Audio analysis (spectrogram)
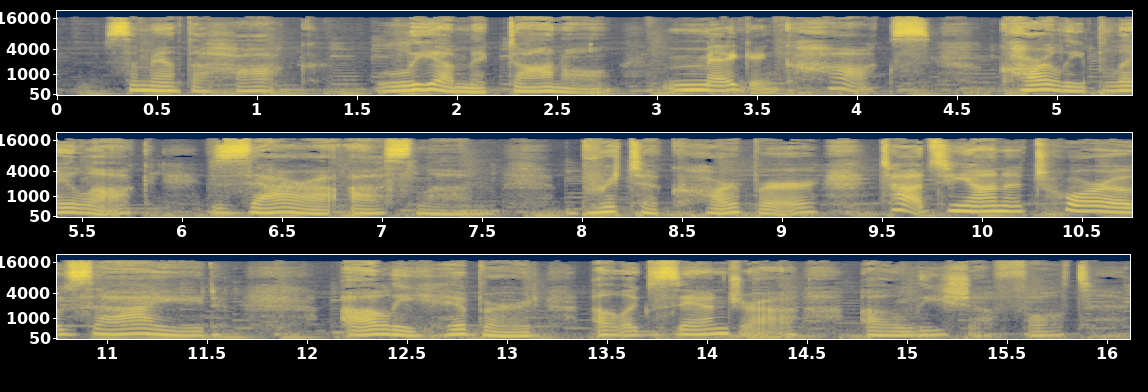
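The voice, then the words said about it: Sultry, seductive speaking voice. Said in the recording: “in my sexy voice”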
